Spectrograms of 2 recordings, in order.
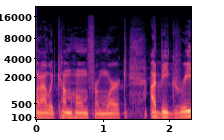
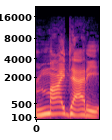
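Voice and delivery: put-on toddler yelling, sound muffled; 8 semitones higher, 5 dB louder than usual. A dad recalling his son's greeting routine, imitating a toddler yelling through a pacifier. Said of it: "yell through the pacifier".

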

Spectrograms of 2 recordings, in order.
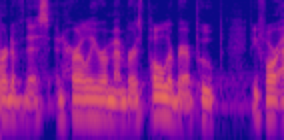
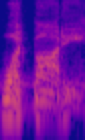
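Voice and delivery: creepy, still, whispered deadpan; 7 dB quieter than usual. Retelling how he answered a question about the body: creepy Stephen King sort of way. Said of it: "in that really creepy Stephen King sort of way".

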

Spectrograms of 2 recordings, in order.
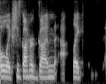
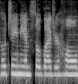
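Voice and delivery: mock teary voice, high, on the edge of crying; 5 semitones higher than usual. Retelling a scene where she greets jamie at the door: imitating someone crying. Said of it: "kinda crying right now".

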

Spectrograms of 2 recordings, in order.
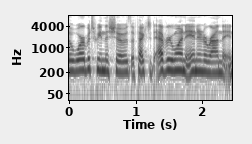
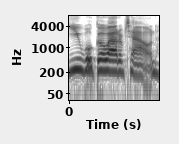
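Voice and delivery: menacing, frightening tone; 7 dB louder than usual. [name] insists Toon leave town after Toon refuses; frightening tone. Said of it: "[name]'s tone frightened Toon".

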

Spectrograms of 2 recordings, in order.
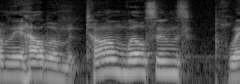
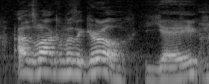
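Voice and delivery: usual speaking voice

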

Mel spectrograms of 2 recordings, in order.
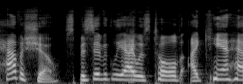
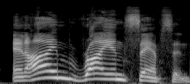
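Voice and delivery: very slow, drawn-out announcer promo voice. Speaker mimics the person addressed introducing himself in a promo: Ryan Sampson's promo voice. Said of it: "Promo voice".

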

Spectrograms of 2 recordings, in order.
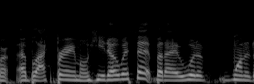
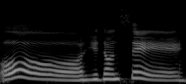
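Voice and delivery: terrible put-on Cuban accent; 2 semitones higher than usual. Taking turns trying accents with others, bad cuban accent. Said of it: "She sounds like a Cuban immigrant".

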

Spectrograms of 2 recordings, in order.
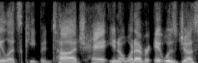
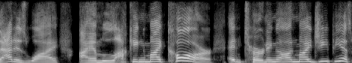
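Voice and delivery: high, very slow and deliberate, drawn-out shouting; 9 semitones higher than usual. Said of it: "yelling at this guy".

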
